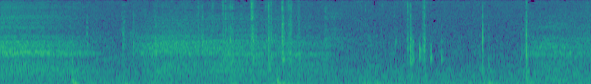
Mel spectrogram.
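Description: Soft, irregular clicking of keys on a computer keyboard, a handful of light taps spread over a few seconds against a faint, steady background hiss, with no one speaking.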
